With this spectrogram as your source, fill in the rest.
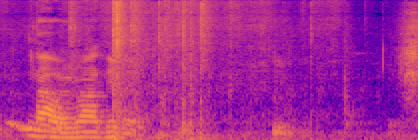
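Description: Pakistani Royal Teddy pigeons coo close by, a rolling, throaty coo early on with softer murmurs after, while someone talks over them.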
